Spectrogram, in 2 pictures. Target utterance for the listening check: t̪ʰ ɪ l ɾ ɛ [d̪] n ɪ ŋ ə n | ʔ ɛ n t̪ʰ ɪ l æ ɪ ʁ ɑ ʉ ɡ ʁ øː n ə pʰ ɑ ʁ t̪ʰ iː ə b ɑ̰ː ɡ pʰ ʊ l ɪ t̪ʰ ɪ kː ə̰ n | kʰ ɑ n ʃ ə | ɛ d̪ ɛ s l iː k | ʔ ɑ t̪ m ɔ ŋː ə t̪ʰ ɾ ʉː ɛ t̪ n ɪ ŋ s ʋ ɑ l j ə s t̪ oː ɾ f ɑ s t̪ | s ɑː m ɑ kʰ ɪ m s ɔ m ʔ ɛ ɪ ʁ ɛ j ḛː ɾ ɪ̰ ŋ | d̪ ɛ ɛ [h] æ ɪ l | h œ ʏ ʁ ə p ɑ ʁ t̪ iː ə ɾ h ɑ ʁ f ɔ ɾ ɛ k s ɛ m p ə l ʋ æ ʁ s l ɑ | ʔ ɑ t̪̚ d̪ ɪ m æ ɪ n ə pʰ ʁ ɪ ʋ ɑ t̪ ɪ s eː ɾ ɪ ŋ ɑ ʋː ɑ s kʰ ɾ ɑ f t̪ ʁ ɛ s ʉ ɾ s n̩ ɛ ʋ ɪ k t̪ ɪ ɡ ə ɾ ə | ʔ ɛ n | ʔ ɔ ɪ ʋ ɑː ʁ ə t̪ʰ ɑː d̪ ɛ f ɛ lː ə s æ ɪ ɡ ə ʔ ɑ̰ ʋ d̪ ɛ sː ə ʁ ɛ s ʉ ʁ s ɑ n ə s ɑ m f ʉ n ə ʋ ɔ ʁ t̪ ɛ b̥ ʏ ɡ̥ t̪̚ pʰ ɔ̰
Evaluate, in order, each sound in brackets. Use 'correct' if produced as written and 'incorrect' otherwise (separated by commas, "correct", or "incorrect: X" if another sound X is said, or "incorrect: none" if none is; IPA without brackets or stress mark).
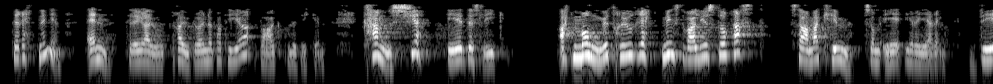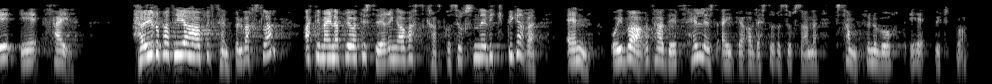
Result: incorrect: t̪, incorrect: f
